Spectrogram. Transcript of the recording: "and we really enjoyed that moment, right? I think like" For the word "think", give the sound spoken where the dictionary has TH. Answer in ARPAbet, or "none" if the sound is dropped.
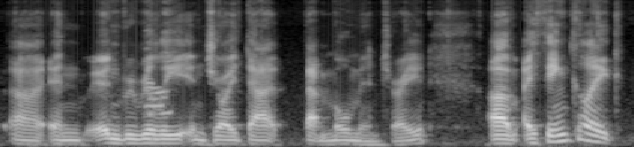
TH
